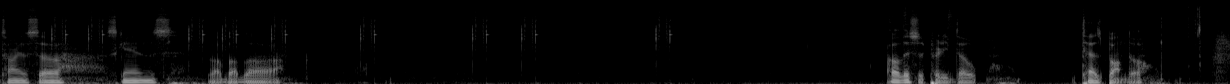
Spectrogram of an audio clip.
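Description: Soft menu clicks tick as a selection moves from item to item.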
